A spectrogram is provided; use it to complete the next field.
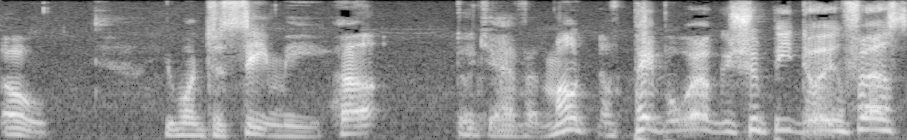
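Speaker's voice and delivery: gruff, rough voice. Reading Shizuo's reply on the phone: gruff voice. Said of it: "The gruff voice was Shi-, Shizuo's".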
